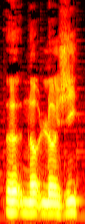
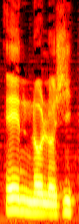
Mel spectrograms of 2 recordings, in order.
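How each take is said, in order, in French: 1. Le mot commence par le son 'eu'. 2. Le mot commence par le son 'é'. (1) "on le prononce œnologie. Erreur" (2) "la bonne prononciation est énologie, comme s'il s'écrivait avec un E"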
